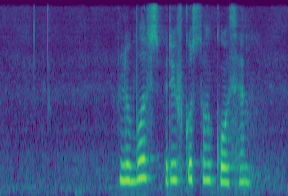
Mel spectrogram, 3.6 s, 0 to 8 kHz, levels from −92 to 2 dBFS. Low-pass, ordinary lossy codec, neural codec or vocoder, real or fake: 7.2 kHz; none; codec, 24 kHz, 0.9 kbps, WavTokenizer, small release; fake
